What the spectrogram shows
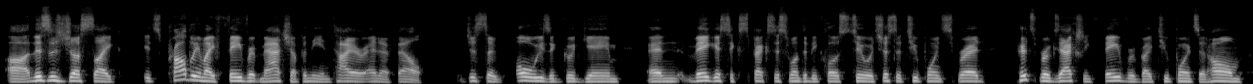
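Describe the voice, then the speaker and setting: Young guy hyped about football picks on a radio show, bit high voice, dry mic. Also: moderate pace, no room sound. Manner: animated, gets louder when excited, many "I think"s. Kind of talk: sports betting talk.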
